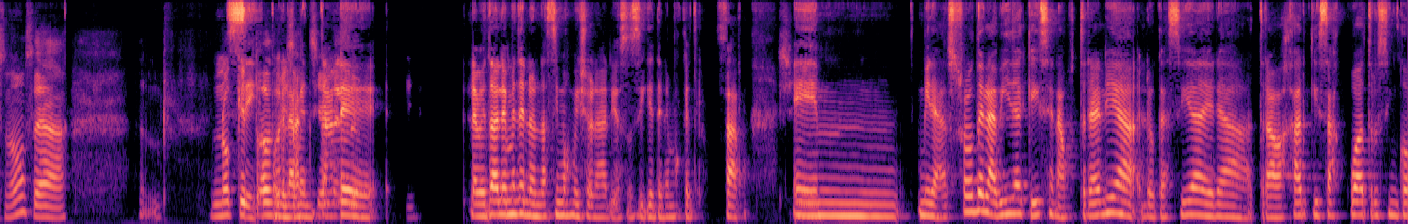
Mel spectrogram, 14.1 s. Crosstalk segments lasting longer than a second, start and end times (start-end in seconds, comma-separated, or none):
2.2-3.7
